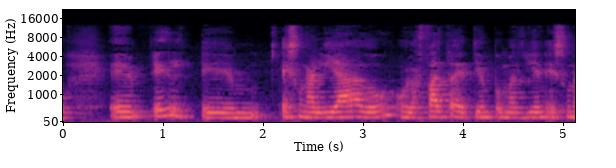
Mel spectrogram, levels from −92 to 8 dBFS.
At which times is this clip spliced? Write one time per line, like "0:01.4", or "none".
0:01.3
